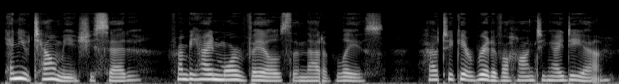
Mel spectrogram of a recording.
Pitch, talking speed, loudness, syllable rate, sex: 195 Hz, 215 wpm, -18 LUFS, 4.7 syllables/s, female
